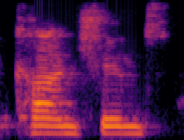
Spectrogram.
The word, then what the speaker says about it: conscience: I'm getting a conscience.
